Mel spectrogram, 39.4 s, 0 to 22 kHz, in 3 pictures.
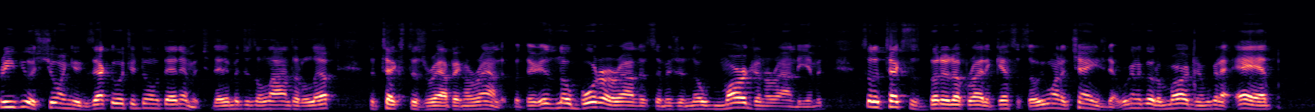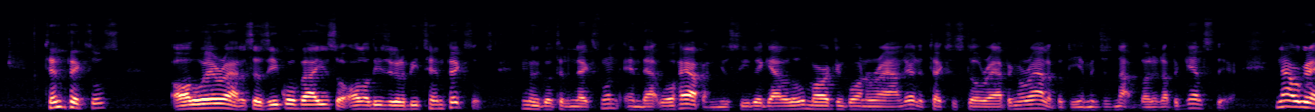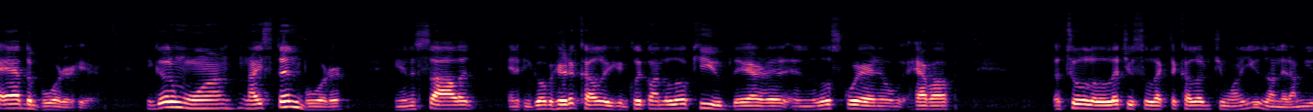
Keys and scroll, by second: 13.2 typing.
